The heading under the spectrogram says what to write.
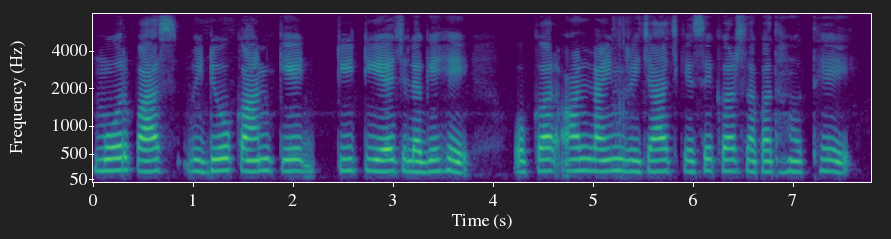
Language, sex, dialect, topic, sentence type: Chhattisgarhi, female, Eastern, banking, question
